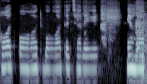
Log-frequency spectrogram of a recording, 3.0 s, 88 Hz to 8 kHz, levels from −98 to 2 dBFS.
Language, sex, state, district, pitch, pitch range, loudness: Hindi, female, Chhattisgarh, Korba, 205 Hz, 200-205 Hz, -28 LUFS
